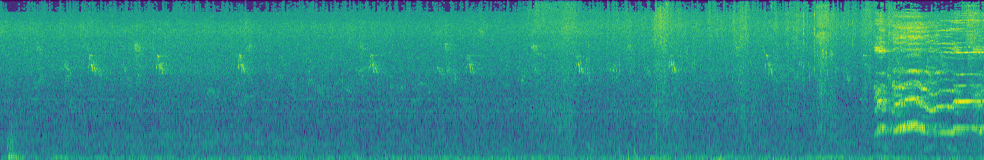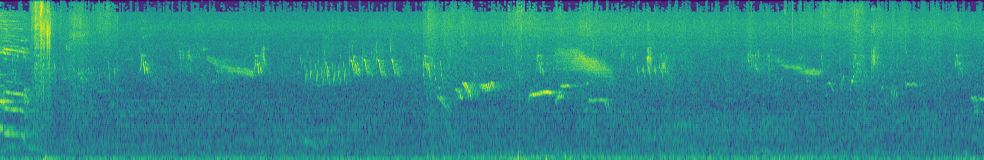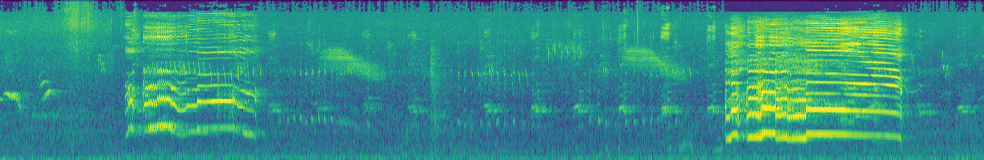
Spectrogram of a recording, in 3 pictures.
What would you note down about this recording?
In Aizier near the Seine river, there's a garden where poultry is shouting unbridled ! This bucolic place is rural and it's relaxing.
